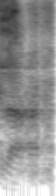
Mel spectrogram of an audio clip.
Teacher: जिस व्यंजन के उच्चारण के समय जीभ की नोक वायु से रगड़ खाकर कांपती है उसे हम लठित बोलते हैं। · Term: लुंठित व्यंजन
